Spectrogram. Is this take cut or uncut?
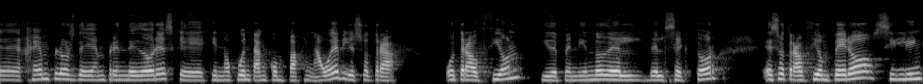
uncut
